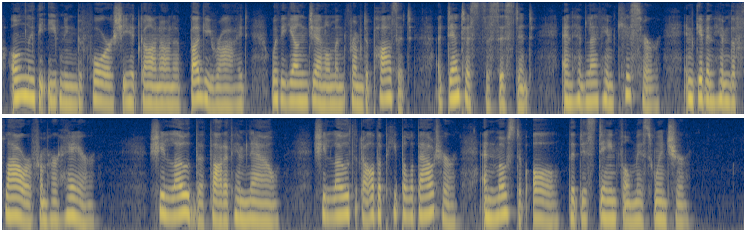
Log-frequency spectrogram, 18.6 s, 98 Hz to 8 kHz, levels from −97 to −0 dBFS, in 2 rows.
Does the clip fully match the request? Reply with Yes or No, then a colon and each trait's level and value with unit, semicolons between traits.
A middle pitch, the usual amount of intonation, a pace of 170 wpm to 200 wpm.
Yes: medium, 155 Hz; average, 3.5 semitones; average, 180 wpm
